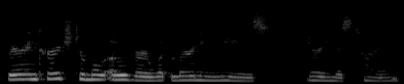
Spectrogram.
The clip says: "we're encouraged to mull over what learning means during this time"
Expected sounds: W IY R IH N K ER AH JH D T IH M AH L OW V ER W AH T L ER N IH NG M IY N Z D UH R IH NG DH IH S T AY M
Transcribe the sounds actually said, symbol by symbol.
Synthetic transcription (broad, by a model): W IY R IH N K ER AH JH T IH M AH L OW V ER W AH T L ER N IH NG M IY N Z D UH R IH NG DH IH S T AY M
